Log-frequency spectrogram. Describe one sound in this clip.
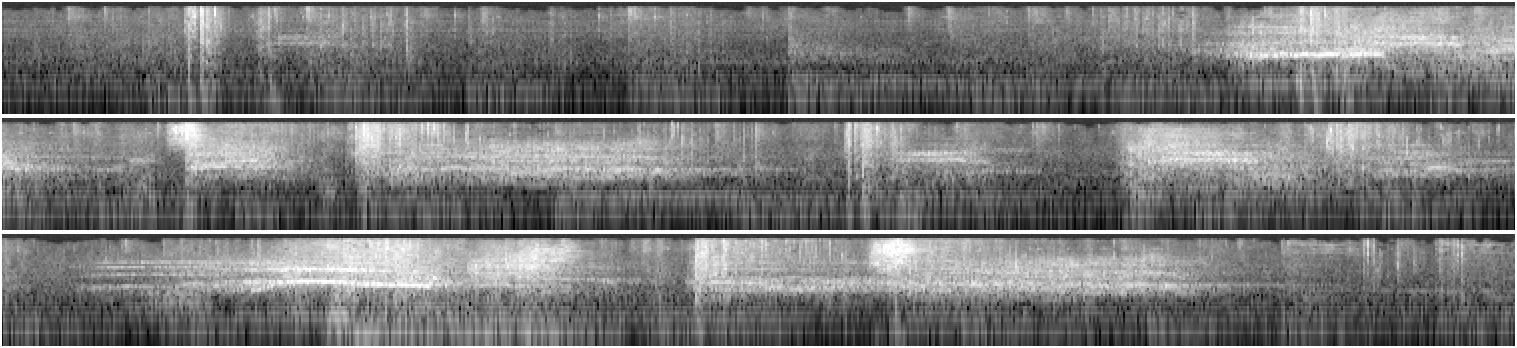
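Swords strike flesh with sharp slashes.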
